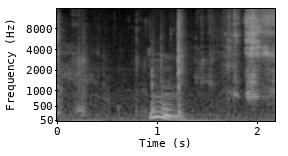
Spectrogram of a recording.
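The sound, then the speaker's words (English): A dog crunches a chip topped with shredded seaweed, with a couple of crisp, brittle crackling bursts toward the end, after a brief voiced murmur from a person in the middle. “You want to try one of these? He's giving a sniffs. He's put it in his mouth.”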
